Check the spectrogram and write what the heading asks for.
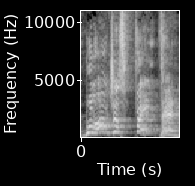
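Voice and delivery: high, melodramatic whimper; mock-faint martyr line; hammed-up high sulk; sulky whine. Retold petulant reply to husband.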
